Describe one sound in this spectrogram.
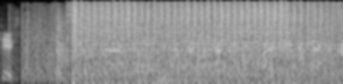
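An automatic rifle fires in a rapid, steady stream of shots.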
